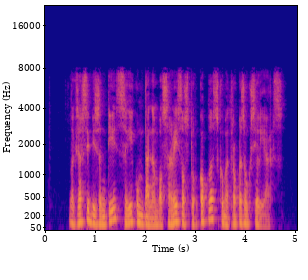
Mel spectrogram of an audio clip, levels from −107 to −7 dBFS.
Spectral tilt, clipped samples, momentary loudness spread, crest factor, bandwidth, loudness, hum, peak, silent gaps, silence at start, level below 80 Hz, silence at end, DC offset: -5.5 dB/octave; under 0.1%; 9 LU; 18 dB; 8.2 kHz; -37 LUFS; none; -18 dBFS; none; 0.5 s; -64 dBFS; 0.3 s; under 0.1%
